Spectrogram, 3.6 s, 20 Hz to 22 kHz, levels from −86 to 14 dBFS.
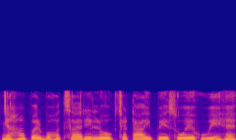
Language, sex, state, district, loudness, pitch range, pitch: Hindi, female, Jharkhand, Ranchi, -14 LUFS, 225-240 Hz, 230 Hz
